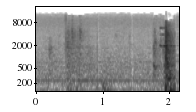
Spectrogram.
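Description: Kitchenware being handled, with a faint rustle about half a second in and one sharp knock at the very end.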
